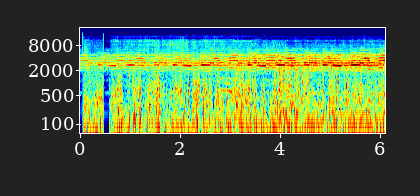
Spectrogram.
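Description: Wind buffeting the microphone of a bike-mounted action camera while cycling on the road: a loud, steady rush of wind noise that starts suddenly, with a brief drop about half a second in. Background music plays faintly underneath.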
